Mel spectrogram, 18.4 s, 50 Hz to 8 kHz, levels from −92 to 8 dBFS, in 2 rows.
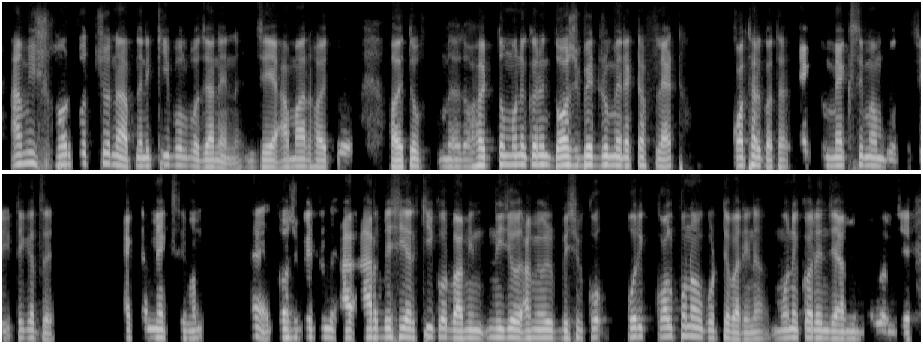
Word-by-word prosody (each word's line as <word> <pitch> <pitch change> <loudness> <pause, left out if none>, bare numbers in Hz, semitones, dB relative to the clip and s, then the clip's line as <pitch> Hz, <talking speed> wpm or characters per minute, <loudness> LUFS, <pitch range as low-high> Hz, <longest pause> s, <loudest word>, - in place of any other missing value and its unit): আমি 180 +3 +2
সর্বোচ্চ 160 +3 -3 0.2
না - - +3
আপনারে 135 +3 -1
কি 160 - -5
বলবো 140 -3 -1
জানেন? 110 -7 +1 0.3
যে 120 - 0 0.2
আমার 125 +1 +1
হয়তো 115 -1 -2 0.5
হয়তো 115 +2 +5 0.3
মে 125 - -2
দ - - -5
হয়তো 145 +2 +2
মনে 160 0 +4
করেন 160 0 +5
১০ 150 0 +7
বেডরুমের 150 -1 +4
একটা 145 +1 -1
ফ্ল্যাট, 130 0 0 0.6
কথার 145 +1 +4
কথা। 120 +1 -1 0.2
একদম 150 - -12
ম্যাক্সিমাম 140 0 0
বলতেছি, 120 +1 -13
ঠিক 140 - -5
আছে? 115 -2 -4 0.8
একটা - - -11
মেক্সিমাম 130 -1 -2 0.5
হ্যাঁ 165 -5 +1 0.2
১০ 145 -1 +3
বেডরুম 150 0 -1 0.2
আর 140 - +5
আর 145 - +5
বেশি 150 +1 +2
আর - - -1
কি - - 0
করব 150 -2 +1
আমি 135 +1 +1 0.2
নিজেও 145 0 +4
আমি 135 - -1
ওই 140 - +4
বেশি 130 +2 -2
ক - - -5 0.4
পরিকল্পনাও 155 +1 +1
করতে 135 0 -2
পারি 115 0 +1
না। - - -3 0.2
মনে 140 +1 +3
করেন 135 -1 +4
যে - - +2
আমি 125 0 -2
বললাম 130 -2 -6
যে - - 0
140 Hz, 175 wpm, -22 LUFS, 130-155 Hz, 0.8 s, ১০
